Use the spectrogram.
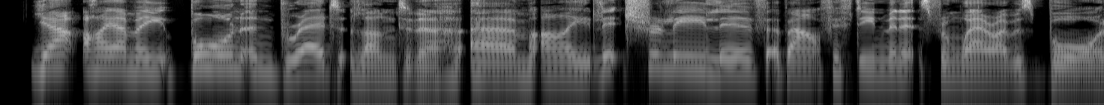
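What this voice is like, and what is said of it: British accent. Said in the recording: “you sound British.”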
